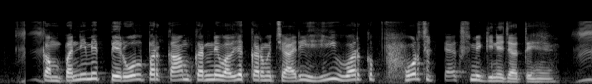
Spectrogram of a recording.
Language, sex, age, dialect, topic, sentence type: Hindi, male, 18-24, Kanauji Braj Bhasha, banking, statement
